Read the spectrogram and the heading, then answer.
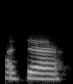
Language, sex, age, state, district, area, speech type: Maithili, female, 30-45, Bihar, Purnia, rural, conversation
